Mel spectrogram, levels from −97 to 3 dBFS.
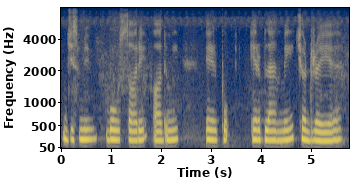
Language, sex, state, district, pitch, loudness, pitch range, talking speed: Hindi, female, Uttar Pradesh, Shamli, 205 Hz, -14 LUFS, 200-215 Hz, 105 wpm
